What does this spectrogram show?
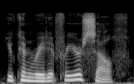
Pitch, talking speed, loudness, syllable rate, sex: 170 Hz, 270 wpm, -16 LUFS, 5.7 syllables/s, female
